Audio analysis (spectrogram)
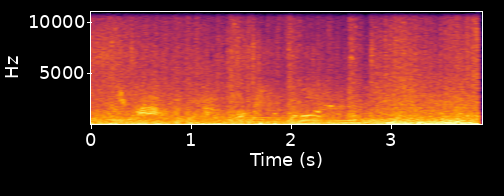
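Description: Dense gunfire and explosive weapon blasts from the video game Halo: Reach form a continuous, harsh battle din, loud and steady with no pause.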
